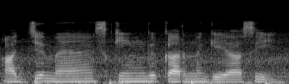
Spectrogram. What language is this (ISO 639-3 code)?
pan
